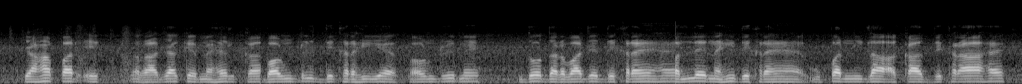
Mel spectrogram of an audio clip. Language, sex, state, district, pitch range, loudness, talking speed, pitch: Hindi, male, Bihar, Gaya, 125-135 Hz, -20 LUFS, 170 wpm, 130 Hz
